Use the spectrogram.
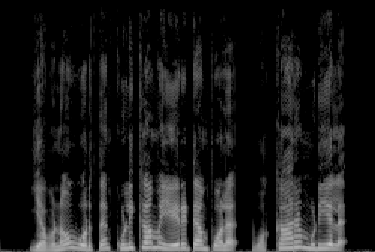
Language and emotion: Tamil, disgusted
